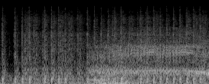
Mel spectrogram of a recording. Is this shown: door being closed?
no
